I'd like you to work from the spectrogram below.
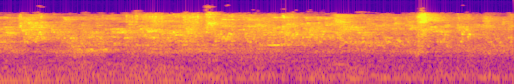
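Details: Many budgerigars chattering, a sound offered to stimulate breeding: steady high twittering and scratchy squawks fill the clip, with one sharp click late on.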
